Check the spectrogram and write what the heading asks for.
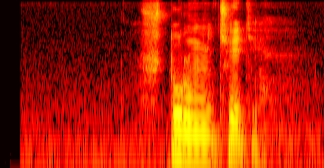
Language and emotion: Russian, neutral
